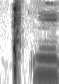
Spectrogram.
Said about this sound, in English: Bless you, by the way.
